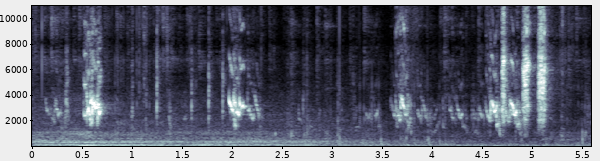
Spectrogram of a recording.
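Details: Pet budgerigars, Australian parakeets, heard as a few sharp, bright chirps spaced about a second apart, with a quicker cluster of three or four near the end, over a faint low hum.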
